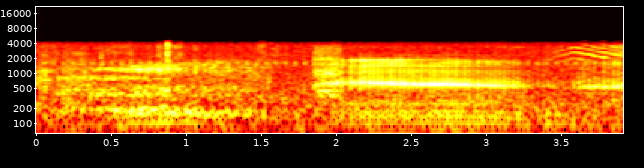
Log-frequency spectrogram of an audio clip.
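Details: Hyenas squabbling over an elephant carcass in the Sabi Sands, Kruger National Park: a sustained, rapidly pulsing whine of about a second and a half, then a brief wavering rising-falling cry, over a constant rural background.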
